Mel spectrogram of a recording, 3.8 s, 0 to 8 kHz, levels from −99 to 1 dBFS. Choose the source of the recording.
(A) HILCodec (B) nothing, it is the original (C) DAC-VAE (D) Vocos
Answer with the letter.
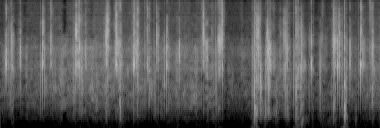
D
